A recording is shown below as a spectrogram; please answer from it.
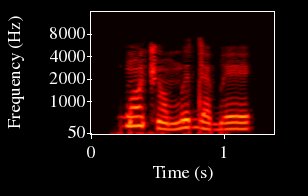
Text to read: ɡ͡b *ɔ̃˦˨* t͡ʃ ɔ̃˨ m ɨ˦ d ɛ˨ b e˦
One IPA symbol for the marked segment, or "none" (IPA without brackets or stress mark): ɔ̃˦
